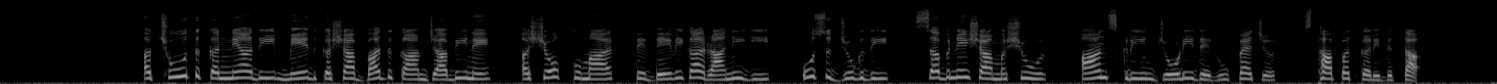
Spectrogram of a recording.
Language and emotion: Dogri, neutral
